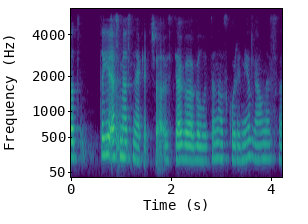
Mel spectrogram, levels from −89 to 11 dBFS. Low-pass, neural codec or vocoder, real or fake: 5.4 kHz; none; real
